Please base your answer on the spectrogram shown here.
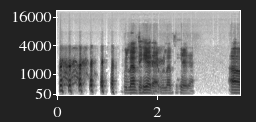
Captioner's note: laughter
